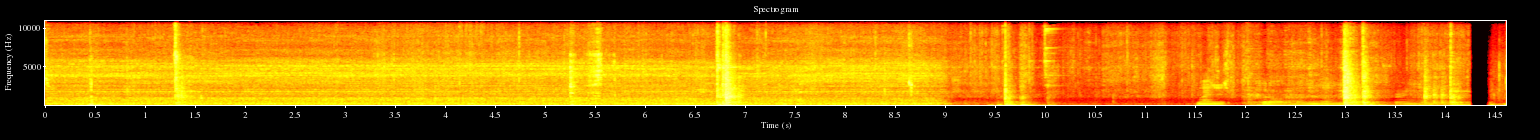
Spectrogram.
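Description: Propane camp stove burning under a pan with a steady hiss, with metal fork and plate clinks and one louder clatter about seven seconds in. The hiss cuts off abruptly about nine seconds in, as if the burner were shut off.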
